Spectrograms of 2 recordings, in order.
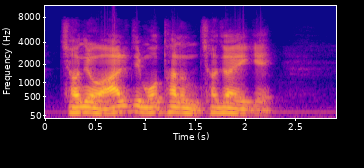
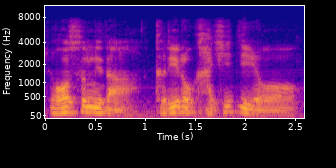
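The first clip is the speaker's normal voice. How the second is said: low somber reaper; 4 semitones lower, 6 dB quieter than usual. Acted.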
